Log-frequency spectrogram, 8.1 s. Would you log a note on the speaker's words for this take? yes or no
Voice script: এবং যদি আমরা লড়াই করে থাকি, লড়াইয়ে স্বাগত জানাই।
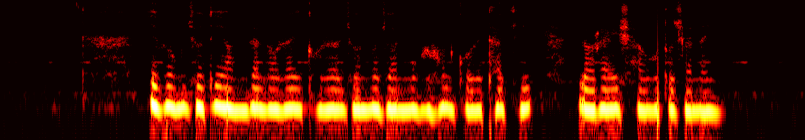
yes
